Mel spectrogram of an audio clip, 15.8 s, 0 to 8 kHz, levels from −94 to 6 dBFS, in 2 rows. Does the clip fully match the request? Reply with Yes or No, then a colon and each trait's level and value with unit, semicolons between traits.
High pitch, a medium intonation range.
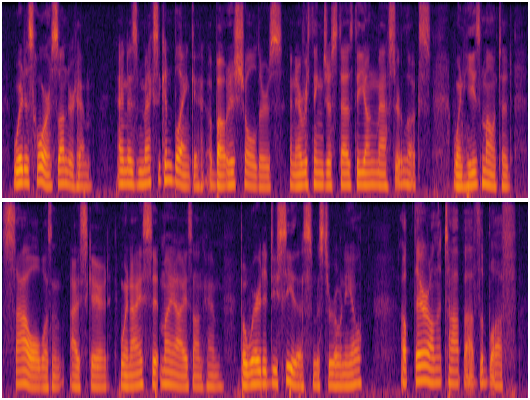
No: low, 135 Hz; average, 3.2 semitones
